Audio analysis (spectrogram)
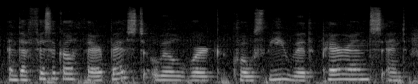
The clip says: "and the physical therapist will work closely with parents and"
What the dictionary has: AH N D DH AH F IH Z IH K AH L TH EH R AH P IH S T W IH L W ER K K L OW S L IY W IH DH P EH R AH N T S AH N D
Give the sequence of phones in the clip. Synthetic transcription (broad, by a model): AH N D DH AH F IH Z IH K AH L TH EH R AH P IH S T W IH L W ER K K L OW S L IY W IH DH P EH R AH N T S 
